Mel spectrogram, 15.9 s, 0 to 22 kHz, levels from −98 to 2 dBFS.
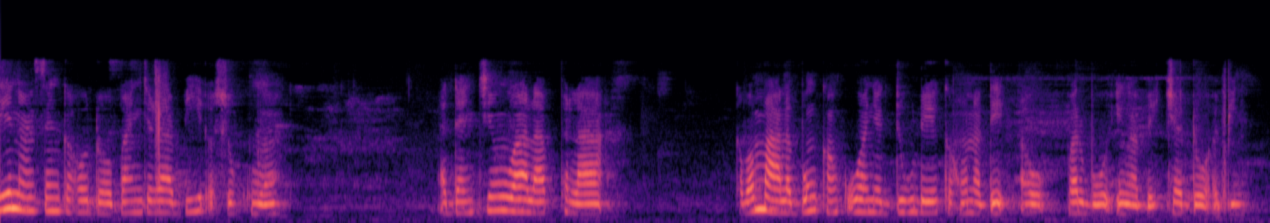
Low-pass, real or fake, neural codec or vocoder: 7.2 kHz; real; none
